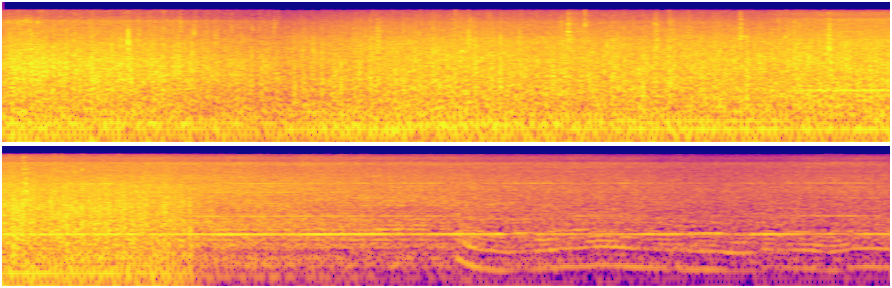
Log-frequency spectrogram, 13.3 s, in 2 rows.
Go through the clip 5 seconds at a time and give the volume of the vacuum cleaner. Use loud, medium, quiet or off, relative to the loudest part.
off, loud, medium.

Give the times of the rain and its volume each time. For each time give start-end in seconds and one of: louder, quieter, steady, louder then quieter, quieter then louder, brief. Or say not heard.
0.0-8.2 steady.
